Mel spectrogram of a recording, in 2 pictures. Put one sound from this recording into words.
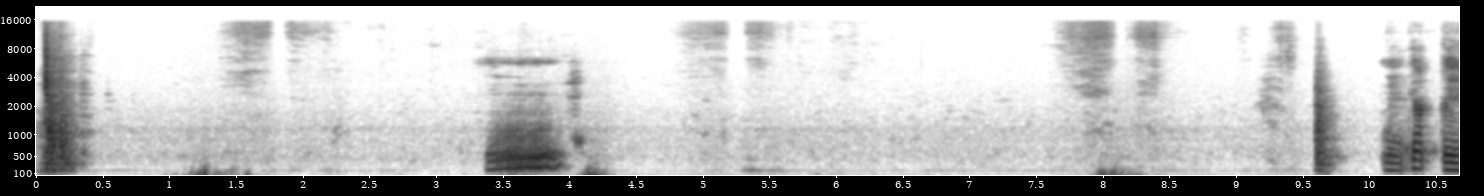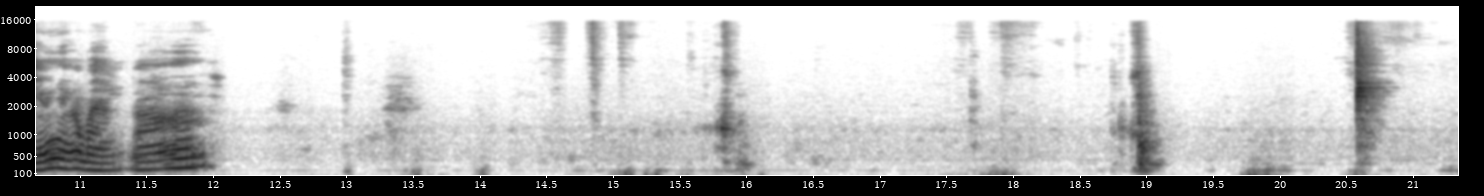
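A knife cuts into raw fish with soft taps on a board.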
